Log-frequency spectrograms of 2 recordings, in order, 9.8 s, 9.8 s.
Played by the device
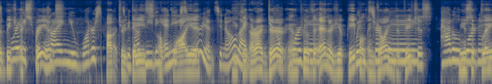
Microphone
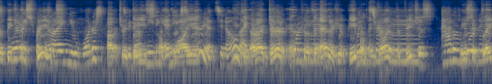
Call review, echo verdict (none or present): present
